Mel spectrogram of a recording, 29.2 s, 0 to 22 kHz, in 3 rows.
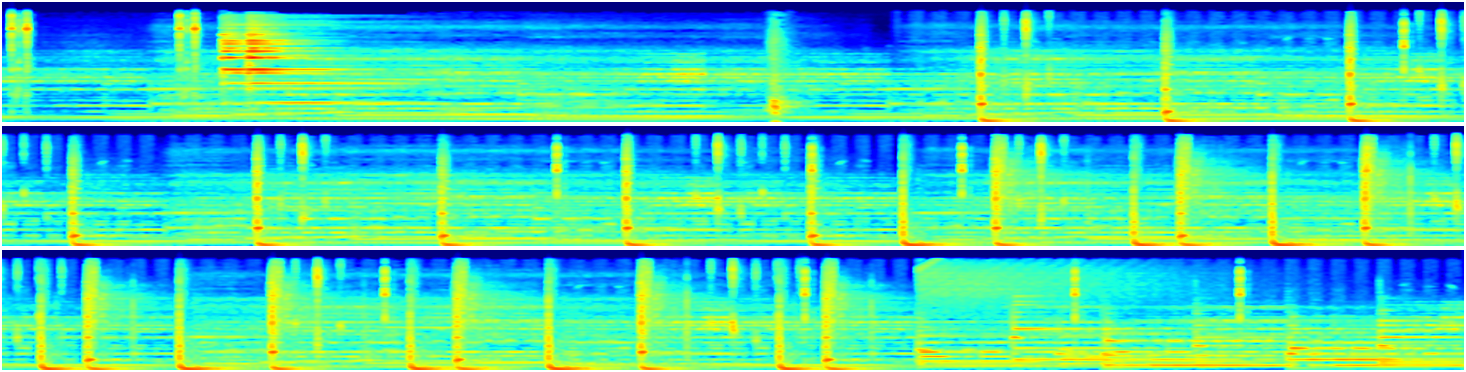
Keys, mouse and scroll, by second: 0.9-2.7 scroll up 4, 2.7 t, 3.7-4.2 scroll up 1, 4.2-4.6 scroll up 1, 4.6-5.1 scroll down 2, 5.1-5.9 middle drag, 5.9-6.5 scroll down 7, 6.5-7.4 middle drag, 7.4 shift+a, 10.5 KP_3, 11.0-11.4 scroll up 5, 11.4-11.8 shift+middle drag, 11.8-12.3 scroll down 4, 12.3 g, 13.7 r, 15.3 s, 17.1 g, 18.6 click, 19.7 g, 22.5 KP_7, 23.7 g, 25.1 r, 27.1 g, 28.0 r.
